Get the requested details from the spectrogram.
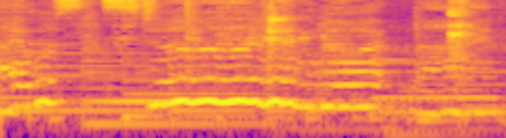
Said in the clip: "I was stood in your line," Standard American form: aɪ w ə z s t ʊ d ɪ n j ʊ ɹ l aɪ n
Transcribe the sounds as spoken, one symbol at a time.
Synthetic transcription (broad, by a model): aɪ w ə z s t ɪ ɪ n j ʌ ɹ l aɪ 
